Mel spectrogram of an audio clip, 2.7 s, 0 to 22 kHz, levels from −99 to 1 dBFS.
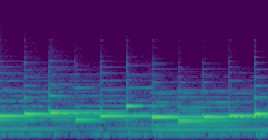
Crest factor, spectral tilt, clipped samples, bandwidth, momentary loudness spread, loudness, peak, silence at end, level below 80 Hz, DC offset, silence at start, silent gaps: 10 dB; -8 dB/octave; under 0.1%; 4.6 kHz; 3 LU; -32 LUFS; -20 dBFS; 0 s; -90 dBFS; under 0.1%; 0 s; none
